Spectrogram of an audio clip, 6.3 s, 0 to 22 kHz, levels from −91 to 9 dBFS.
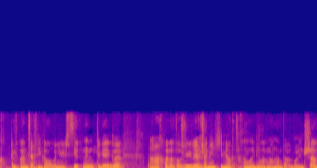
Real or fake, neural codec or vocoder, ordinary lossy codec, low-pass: fake; codec, 16 kHz, 1 kbps, FreqCodec, larger model; none; 7.2 kHz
